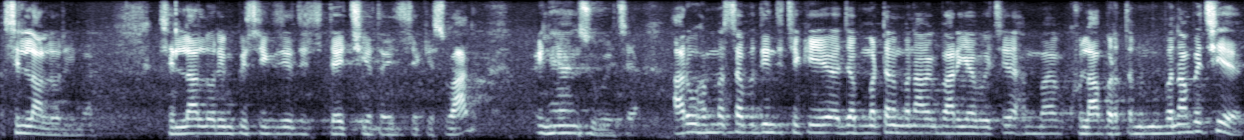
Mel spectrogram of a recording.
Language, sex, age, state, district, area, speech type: Maithili, male, 30-45, Bihar, Purnia, rural, spontaneous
